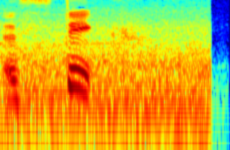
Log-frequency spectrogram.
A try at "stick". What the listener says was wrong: The word is not pronounced steak. It's pronounced stick. This is a stick. In both words, we have to use the short I sound like this is. I. Not E like green beans. Don't say steak. Say stick or twig.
